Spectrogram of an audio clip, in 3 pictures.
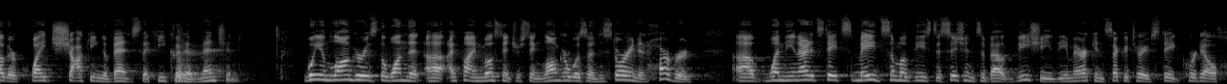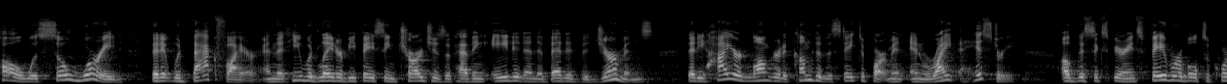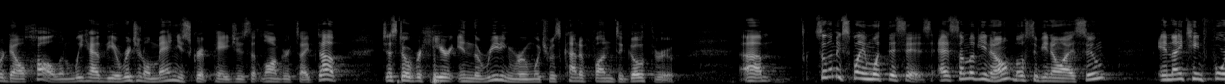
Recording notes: Army Heritage and Education Center in Carlisle, Pennsylvania, presented a lecture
